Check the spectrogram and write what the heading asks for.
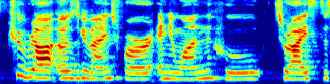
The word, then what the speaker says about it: Kübra Özgüvenç: And it's Kübra Özgüvenç for anyone who tries to spell it or not now while watching, just to help.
